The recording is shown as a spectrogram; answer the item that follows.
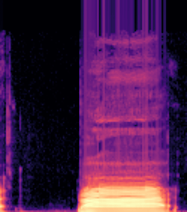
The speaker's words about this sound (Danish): Det er forkert. Det er nemlig to koalaer, der har lidt en diskussion.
